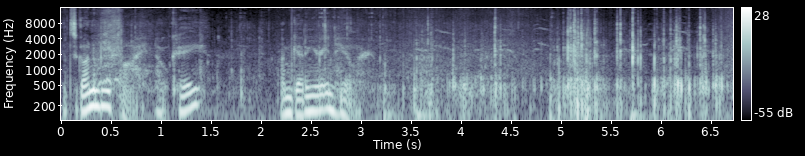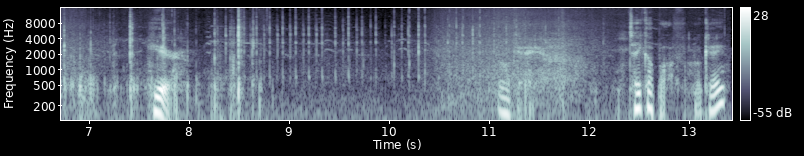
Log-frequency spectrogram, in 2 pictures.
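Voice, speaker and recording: A man acting a caring young boyfriend in an audio roleplay, soothing his girlfriend in a gentle, often hushed and breathy way. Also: on the high side, normal speed, noisy background, lightly acted. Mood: anxious, soothing.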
